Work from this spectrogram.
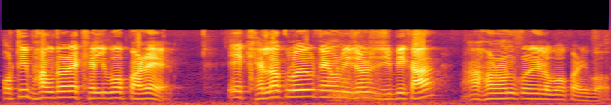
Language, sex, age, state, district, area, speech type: Assamese, male, 45-60, Assam, Dhemaji, rural, spontaneous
